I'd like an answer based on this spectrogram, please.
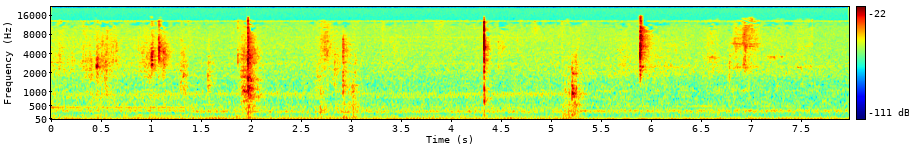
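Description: About seven light, irregularly spaced clicks and taps of kitchenware being handled on a counter: a ceramic bowl, a spatula and bottles. Under them runs a faint, steady hum.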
